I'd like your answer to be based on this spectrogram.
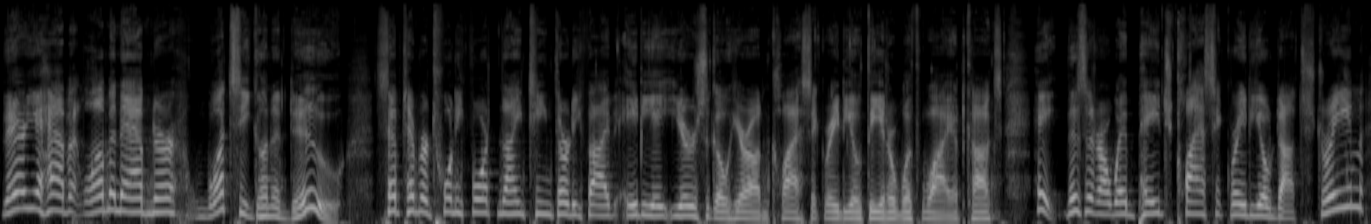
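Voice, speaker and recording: A man's voice: sits high, lively intonation, a little slow, no room sound, clean studio sound. An American man hosting a radio show in a promotional presenting style.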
